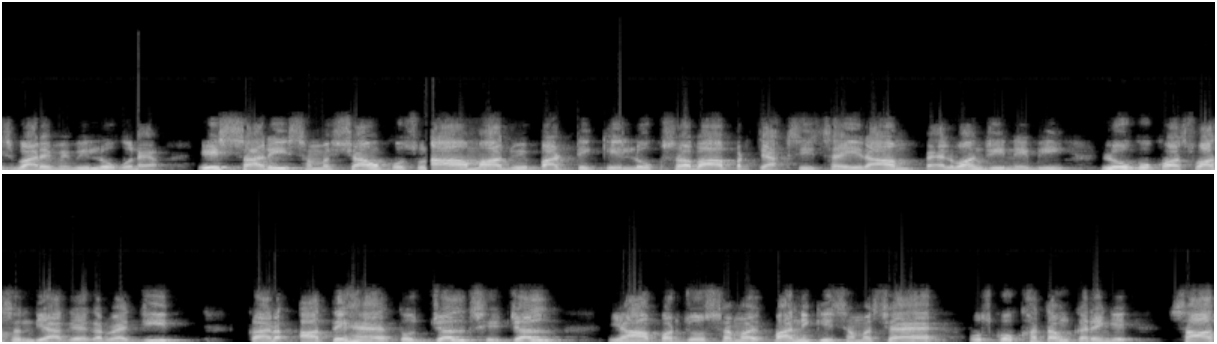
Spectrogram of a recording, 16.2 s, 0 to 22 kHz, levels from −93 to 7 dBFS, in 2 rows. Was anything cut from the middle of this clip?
yes; 1 cut; at 0.9 s

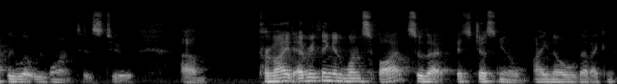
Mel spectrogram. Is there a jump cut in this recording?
no; 0 cuts

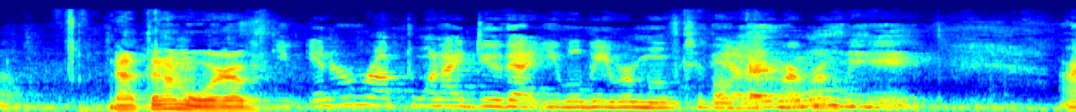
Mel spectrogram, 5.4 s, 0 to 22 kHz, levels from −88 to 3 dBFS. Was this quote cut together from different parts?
yes; 1 cut; at 1.7 s

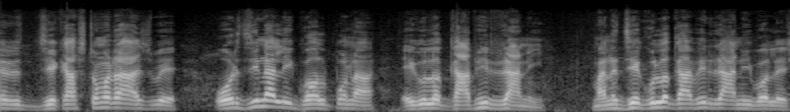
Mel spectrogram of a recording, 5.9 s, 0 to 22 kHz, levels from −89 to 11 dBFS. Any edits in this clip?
no; 0 cuts

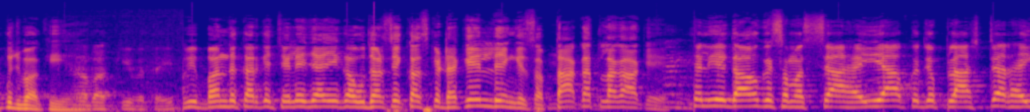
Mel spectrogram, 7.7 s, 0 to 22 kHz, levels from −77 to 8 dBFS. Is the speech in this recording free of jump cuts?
no; 2 cuts; at 1.4 s, 5.2 s

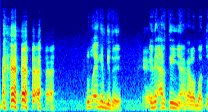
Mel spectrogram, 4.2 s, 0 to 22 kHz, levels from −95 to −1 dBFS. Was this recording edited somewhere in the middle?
no; 0 cuts

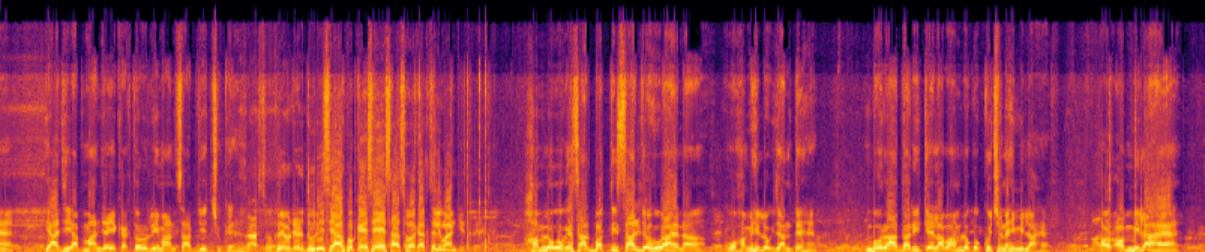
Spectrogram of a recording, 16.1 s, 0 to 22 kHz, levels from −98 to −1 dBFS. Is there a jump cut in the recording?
no; 0 cuts

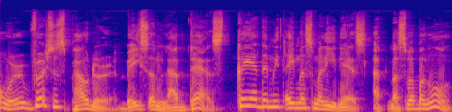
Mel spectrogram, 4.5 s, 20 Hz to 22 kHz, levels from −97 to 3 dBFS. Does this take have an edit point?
no; 0 cuts

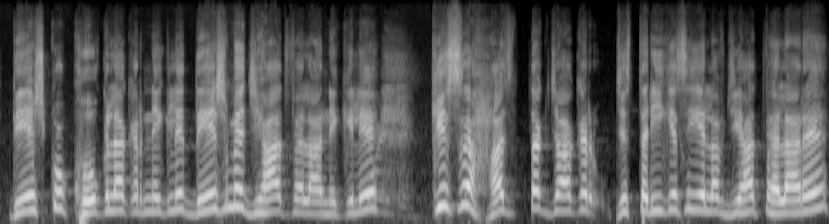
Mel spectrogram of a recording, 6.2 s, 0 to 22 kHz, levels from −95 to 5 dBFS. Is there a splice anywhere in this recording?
yes; 1 cut; at 4.5 s

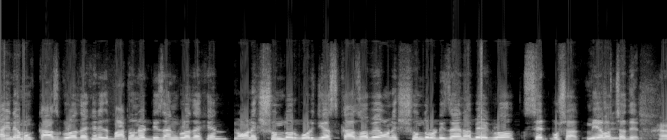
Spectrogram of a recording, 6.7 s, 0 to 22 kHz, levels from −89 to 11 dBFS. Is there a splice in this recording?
yes; 2 cuts; at 2.3 s, 5.2 s

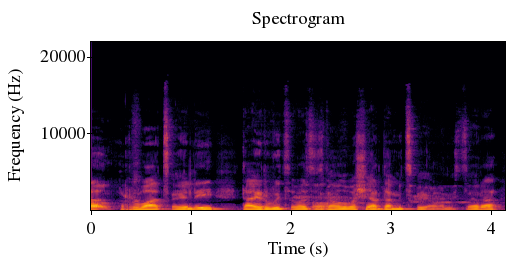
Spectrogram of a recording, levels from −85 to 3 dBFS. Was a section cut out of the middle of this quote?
no; 0 cuts

